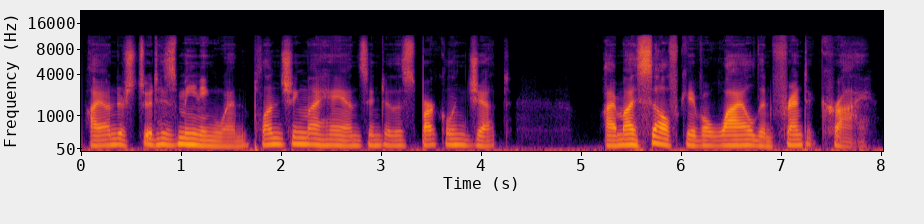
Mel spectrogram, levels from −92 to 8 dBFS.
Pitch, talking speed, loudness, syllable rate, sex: 115 Hz, 150 wpm, -20 LUFS, 4.1 syllables/s, male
